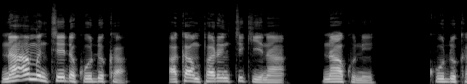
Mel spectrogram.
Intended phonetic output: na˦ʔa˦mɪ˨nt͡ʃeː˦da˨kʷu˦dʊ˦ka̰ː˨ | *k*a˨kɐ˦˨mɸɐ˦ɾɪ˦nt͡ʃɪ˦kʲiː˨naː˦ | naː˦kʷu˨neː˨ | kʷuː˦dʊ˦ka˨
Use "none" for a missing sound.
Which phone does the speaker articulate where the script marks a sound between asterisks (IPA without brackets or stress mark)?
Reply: ʔ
